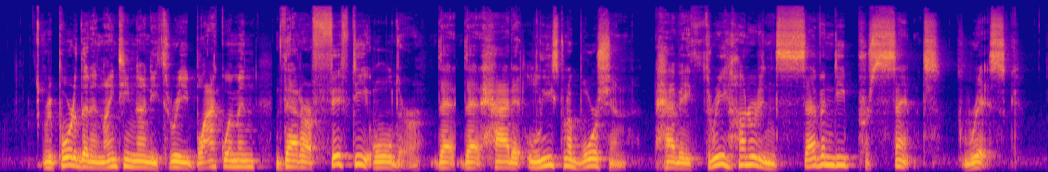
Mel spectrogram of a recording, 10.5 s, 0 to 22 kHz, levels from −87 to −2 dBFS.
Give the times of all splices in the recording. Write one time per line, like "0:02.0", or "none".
0:02.7
0:03.7
0:04.5
0:05.6
0:09.6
